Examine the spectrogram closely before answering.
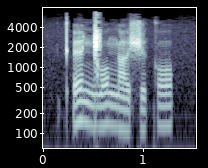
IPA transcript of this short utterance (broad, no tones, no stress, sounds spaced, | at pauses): kʼ ɛ ŋ͡ǁ ɔ ŋ a ɐ̯ ʃ ɘ k ɔ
